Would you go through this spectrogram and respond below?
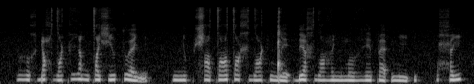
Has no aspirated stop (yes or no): yes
